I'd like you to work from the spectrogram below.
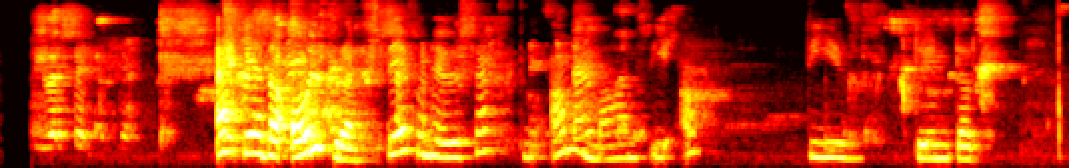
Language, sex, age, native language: Icelandic, female, 11, Icelandic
